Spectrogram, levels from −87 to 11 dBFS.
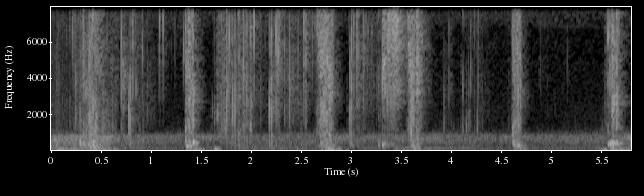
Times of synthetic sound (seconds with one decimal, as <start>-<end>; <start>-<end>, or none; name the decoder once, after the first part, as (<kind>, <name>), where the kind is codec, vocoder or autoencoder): none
